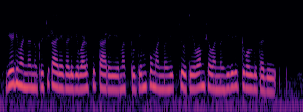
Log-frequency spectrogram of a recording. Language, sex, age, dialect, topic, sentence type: Kannada, female, 51-55, Coastal/Dakshin, agriculture, question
